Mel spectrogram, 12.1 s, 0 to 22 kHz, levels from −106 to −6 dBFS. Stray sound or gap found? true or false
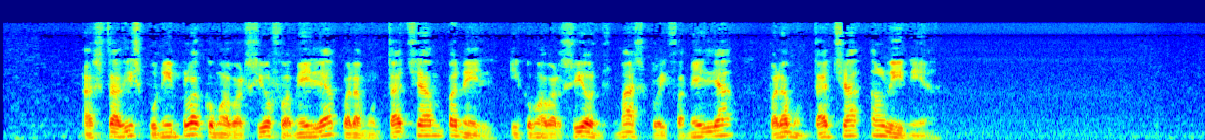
false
